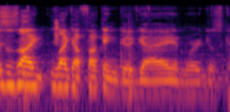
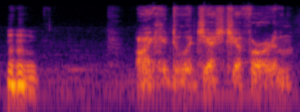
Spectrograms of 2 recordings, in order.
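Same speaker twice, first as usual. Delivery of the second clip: laughing, breathy and slow; whispery laugh; 5 semitones higher, 3 dB louder, slower than usual. Real, not acted. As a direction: giggle it out under the breath.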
